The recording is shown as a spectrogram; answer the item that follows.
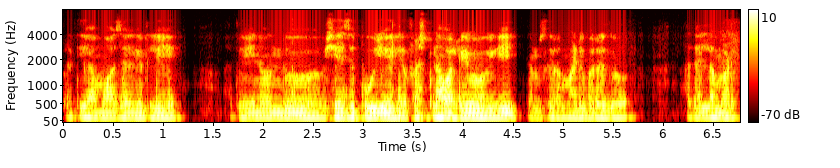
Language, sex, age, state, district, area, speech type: Kannada, male, 18-30, Karnataka, Koppal, rural, spontaneous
